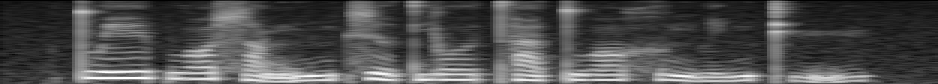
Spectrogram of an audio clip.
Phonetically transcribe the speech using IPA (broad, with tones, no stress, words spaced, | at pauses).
t̪we˥ɪ̯ pwɔ˥sɑ̰˨˩ŋmi˦ŋ t͡sɹ̩˥˩ t̪jo˥ʊ̯t̪ʰä˥˩ t̪wɔ˥xʊ˥˩ŋli˧˥ŋ t̪ʰy̰˨˩˦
